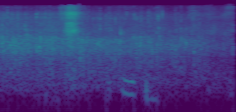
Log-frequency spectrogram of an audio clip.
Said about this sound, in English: Can I hear an amen here? Let's give the Lord another hand clap right here.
